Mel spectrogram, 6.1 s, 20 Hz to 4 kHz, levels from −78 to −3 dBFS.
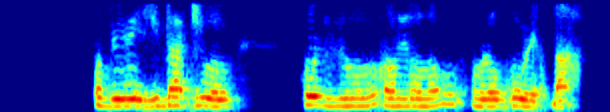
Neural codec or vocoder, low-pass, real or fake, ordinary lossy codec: codec, 16 kHz, 1 kbps, FreqCodec, smaller model; 3.6 kHz; fake; none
